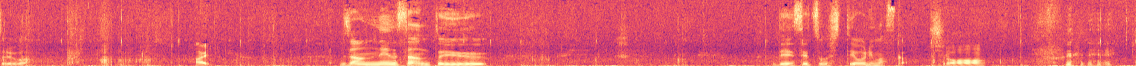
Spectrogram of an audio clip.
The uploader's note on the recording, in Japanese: 大物公園収録の後編です！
